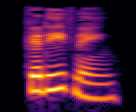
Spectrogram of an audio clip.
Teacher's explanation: Evening acentuación en la segunda sílaba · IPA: gʊd ˈiːvnɪŋ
